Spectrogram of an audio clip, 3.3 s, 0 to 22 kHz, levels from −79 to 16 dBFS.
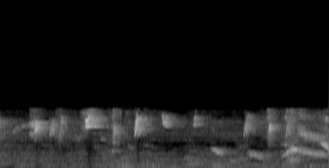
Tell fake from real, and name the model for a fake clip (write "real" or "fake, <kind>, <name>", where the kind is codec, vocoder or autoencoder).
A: real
